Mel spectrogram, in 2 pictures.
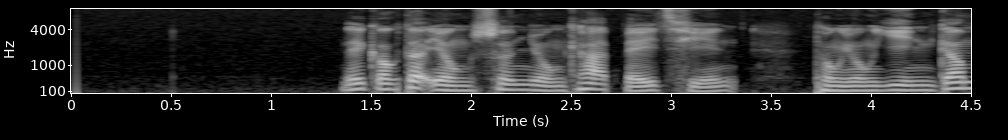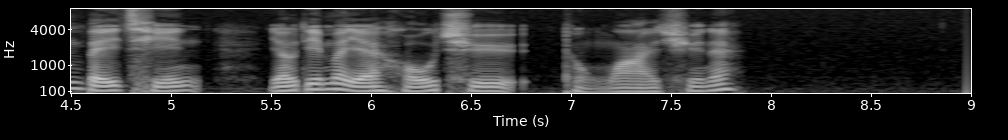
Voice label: Cantonese, talking about the means to pay; 廣東話提示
